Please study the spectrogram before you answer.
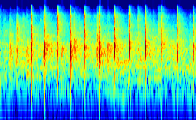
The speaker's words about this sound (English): And I want you to give yourselves a round of applause because this has been a wonderful conversation tonight.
